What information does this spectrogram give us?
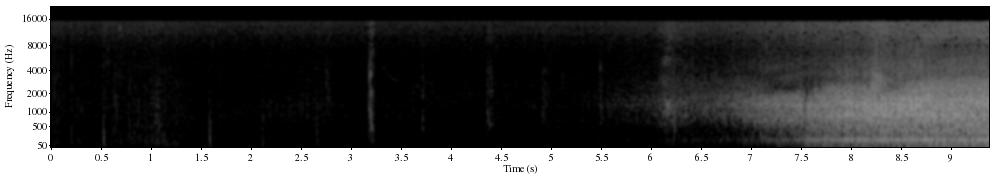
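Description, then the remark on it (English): Scattered footsteps crunch along at a back gate for several seconds, then a truck rumbles in as it drives by, its broad engine roar swelling steadily until it fills the end, loud. “This truck to go by.”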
